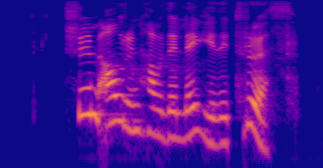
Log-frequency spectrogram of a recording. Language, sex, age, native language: Icelandic, female, 50-59, Icelandic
